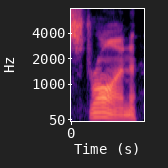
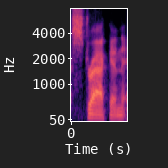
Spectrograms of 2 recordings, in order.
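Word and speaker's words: Strachan: okay so it so it it's pronounced it's pronounced strawn but it's it's spelled like strakin s-t-r-a-c-h-a-n so he only caught a couple of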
